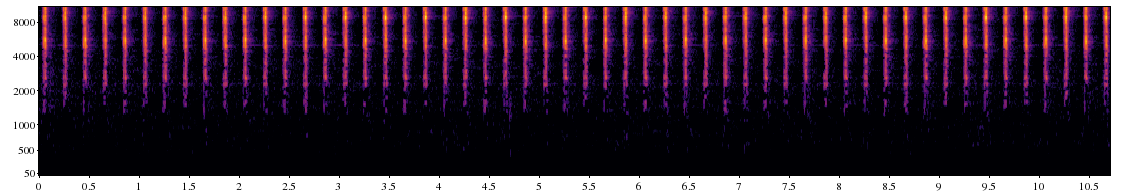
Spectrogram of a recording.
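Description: Countdown timer sound effect ticking steadily, with sharp, high-pitched clock-like ticks about four times a second while the timer runs down.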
